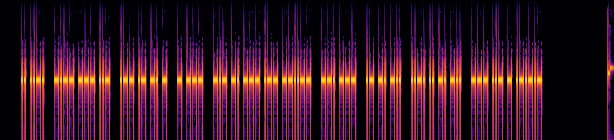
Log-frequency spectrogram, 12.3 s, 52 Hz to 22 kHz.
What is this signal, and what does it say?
Morse code, heard as a keyed tone, about 40 wpm, 700 Hz. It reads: IF YOU WANT TO KNOW, GO AND FIND OUT.
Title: Sentences from Top 200 Words 40wpm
